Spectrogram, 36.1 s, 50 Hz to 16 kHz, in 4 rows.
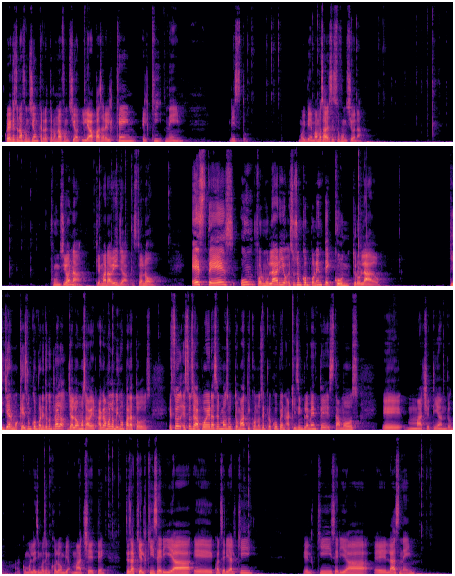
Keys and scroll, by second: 0.0-2.9 typing, 3.8 super+s, 23.3 super+c, 24.2 super+Left, 26.6 super+v, 26.9 space, 28.6 super+v, 28.6 space, 32.4 super+Right, 33.6 super+Left.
